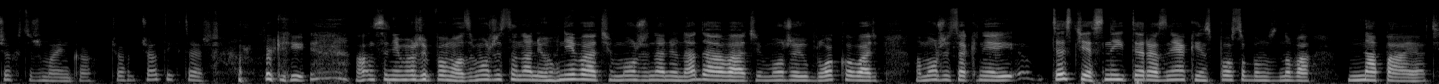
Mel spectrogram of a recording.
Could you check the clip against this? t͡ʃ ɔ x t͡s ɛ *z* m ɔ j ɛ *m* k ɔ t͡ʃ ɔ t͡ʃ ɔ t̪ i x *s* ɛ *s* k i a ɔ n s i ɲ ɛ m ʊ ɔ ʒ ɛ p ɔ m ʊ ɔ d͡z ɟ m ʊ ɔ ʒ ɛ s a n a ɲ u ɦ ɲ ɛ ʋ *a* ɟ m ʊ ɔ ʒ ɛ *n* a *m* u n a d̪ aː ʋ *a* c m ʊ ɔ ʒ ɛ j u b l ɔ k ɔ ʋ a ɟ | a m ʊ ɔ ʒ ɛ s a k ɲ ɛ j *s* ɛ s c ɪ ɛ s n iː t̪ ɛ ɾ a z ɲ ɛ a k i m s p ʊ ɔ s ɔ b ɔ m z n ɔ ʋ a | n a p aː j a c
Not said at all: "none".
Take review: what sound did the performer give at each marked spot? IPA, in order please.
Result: ʒ, ŋ, t͡s, ʃ, a, n, ɲ, a, t͡s

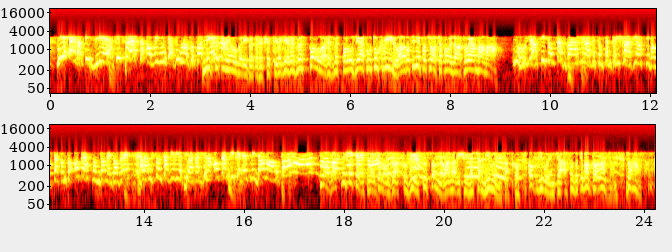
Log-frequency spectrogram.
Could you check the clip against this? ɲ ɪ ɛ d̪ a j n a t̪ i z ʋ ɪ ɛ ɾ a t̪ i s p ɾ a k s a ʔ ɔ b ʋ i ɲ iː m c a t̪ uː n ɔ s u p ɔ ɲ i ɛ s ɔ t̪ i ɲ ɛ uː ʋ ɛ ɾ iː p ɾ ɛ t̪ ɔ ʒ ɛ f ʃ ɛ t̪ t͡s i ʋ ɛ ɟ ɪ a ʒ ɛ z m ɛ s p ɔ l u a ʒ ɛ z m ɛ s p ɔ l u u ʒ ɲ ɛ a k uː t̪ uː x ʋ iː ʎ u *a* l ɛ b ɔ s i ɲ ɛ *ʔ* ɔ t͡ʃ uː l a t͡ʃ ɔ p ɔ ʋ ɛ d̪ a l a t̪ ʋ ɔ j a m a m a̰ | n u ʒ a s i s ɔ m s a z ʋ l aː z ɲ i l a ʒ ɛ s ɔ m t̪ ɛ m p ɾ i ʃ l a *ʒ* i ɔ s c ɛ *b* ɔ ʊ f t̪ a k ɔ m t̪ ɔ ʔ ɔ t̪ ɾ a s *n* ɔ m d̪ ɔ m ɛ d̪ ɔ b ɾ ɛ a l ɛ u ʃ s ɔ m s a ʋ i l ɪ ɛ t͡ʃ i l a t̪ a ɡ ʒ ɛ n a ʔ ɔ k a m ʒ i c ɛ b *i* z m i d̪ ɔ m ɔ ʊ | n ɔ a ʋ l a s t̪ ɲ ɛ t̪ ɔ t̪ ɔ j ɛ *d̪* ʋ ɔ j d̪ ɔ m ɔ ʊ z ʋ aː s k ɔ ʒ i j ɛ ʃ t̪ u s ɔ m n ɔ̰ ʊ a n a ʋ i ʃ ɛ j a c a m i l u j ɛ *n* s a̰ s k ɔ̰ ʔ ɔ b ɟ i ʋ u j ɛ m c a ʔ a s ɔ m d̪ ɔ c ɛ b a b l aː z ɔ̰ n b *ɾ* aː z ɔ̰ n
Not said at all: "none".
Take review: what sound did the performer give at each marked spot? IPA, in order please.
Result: a, p, ʒ, b, n, ɛ, t̪, m, l

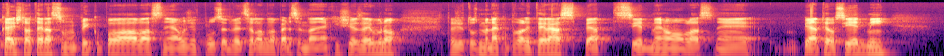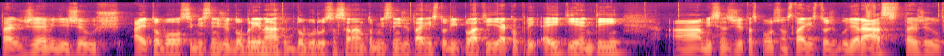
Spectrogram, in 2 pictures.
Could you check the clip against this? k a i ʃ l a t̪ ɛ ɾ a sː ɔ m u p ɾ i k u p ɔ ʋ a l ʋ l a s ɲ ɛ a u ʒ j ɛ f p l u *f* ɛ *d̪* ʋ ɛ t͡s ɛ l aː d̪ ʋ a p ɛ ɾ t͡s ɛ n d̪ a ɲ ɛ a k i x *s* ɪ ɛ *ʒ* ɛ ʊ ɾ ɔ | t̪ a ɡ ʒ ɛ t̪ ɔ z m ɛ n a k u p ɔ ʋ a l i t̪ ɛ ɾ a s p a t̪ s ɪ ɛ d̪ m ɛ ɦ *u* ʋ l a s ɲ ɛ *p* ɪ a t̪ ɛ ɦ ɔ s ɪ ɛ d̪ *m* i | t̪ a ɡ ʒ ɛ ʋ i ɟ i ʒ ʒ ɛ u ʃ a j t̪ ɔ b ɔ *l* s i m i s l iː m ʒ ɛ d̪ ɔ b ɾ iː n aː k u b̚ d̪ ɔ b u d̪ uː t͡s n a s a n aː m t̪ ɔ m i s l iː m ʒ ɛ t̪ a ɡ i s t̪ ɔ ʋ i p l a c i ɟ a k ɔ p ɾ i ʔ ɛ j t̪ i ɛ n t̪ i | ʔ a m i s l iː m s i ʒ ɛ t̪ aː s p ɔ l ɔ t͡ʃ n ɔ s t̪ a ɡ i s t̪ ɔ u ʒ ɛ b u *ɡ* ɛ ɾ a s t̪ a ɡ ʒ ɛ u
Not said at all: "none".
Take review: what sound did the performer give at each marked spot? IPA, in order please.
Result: s, d̪, ʃ, z, ɔ, p, m, l, ɟ

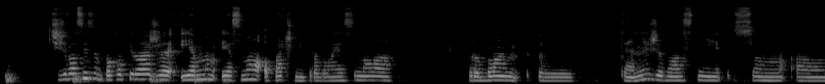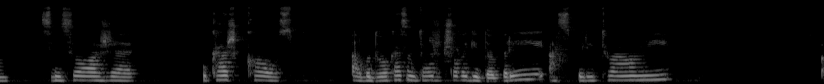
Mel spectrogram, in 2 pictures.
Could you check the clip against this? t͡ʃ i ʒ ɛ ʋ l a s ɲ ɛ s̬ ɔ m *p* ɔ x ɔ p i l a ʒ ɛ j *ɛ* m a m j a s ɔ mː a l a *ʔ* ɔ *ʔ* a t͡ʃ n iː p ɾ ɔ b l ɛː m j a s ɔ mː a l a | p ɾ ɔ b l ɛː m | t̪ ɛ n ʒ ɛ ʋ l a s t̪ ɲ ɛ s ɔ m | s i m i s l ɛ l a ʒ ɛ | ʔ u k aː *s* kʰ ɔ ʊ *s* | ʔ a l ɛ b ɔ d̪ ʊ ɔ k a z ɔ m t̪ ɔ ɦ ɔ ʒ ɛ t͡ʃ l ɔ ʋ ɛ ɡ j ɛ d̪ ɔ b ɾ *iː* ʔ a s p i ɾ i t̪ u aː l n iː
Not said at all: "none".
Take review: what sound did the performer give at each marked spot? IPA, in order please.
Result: p, a, ʔ, p, ʃ, s, iː

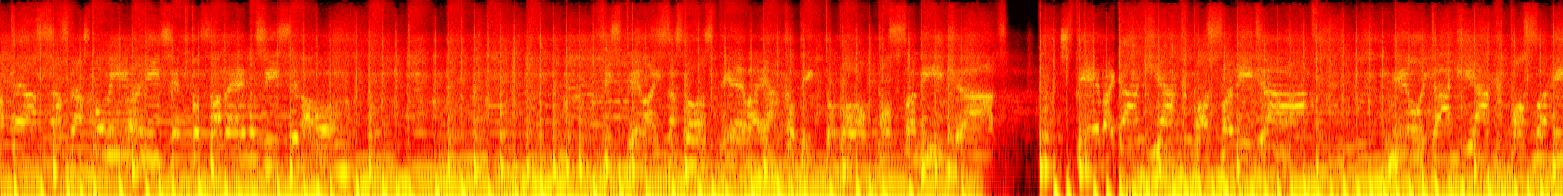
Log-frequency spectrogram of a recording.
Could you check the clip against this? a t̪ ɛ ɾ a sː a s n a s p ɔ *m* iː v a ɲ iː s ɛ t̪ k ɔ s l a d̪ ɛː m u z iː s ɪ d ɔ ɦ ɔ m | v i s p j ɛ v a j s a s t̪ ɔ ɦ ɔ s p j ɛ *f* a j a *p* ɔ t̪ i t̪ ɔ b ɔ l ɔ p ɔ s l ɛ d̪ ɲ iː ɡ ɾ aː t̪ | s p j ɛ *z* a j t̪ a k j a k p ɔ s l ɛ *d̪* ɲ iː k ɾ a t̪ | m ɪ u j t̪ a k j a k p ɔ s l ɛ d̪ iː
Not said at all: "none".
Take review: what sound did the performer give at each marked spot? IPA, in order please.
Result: m, v, k, v, d̪

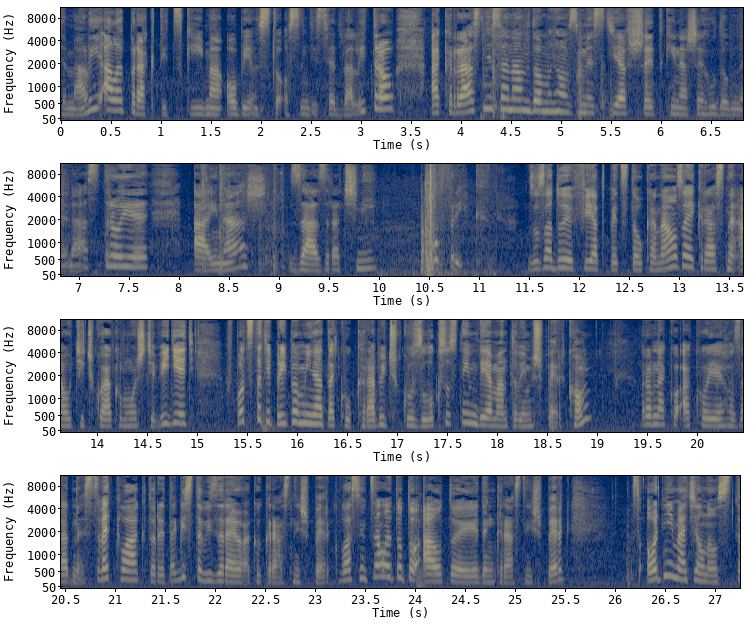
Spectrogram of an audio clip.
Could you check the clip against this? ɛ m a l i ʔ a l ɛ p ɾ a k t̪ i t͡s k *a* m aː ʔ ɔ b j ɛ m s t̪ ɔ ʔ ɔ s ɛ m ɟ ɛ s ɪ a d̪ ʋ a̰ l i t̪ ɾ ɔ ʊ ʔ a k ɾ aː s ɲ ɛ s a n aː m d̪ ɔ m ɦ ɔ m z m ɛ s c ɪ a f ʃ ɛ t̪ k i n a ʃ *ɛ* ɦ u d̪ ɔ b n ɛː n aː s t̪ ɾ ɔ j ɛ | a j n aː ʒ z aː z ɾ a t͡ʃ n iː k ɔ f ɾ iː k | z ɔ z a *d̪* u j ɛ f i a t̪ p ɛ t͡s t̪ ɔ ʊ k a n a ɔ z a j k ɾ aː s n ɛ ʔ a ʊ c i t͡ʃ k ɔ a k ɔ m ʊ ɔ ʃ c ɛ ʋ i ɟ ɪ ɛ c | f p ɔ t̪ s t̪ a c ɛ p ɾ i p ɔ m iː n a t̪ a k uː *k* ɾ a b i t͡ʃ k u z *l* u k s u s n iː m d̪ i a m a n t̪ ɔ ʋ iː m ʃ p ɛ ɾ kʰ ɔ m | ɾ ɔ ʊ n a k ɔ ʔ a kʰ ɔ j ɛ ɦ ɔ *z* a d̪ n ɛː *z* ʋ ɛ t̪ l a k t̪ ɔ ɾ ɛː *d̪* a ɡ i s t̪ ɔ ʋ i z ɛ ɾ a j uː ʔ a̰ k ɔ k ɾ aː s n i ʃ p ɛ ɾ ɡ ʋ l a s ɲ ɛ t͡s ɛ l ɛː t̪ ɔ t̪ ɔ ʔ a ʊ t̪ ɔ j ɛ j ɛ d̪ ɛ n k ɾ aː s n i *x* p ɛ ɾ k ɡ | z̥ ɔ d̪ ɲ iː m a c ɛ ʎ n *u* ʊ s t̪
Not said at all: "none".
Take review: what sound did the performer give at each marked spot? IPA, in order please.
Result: i, ɛ, d̪, k, l, z, s, t̪, ʃ, ɔ

